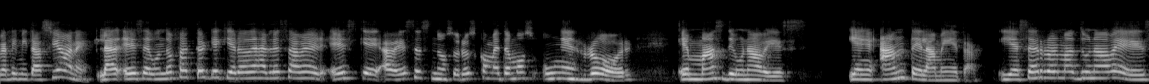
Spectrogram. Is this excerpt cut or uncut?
cut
